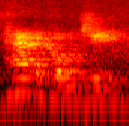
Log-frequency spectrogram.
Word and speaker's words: pedagogy: What we do among our children in this exact classroom is pedagogy. Pakisabi po, pedagogy. Pedagogy. Pedagogy. Pedagogy. Pedagogy. Pedagogy. Yan, paglabas po natin, pedagogy. It's supposed to be in the first syllable, pedagogy.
